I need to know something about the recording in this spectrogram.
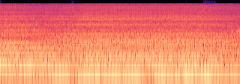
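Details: Old Trane HVAC unit in test mode after the pulleys were aligned, running cooling stage two with a cold suction line: a heavy, loud droning roar, much noisier than normal, and one fan not running.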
